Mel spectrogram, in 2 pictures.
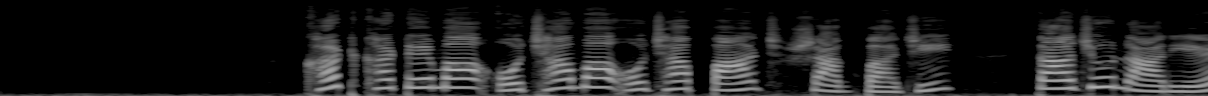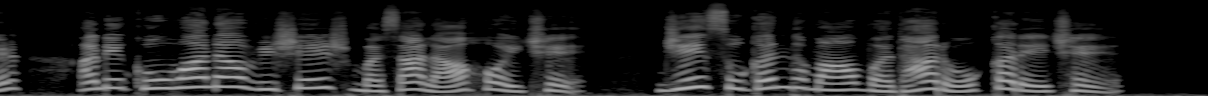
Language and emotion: Gujarati, neutral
